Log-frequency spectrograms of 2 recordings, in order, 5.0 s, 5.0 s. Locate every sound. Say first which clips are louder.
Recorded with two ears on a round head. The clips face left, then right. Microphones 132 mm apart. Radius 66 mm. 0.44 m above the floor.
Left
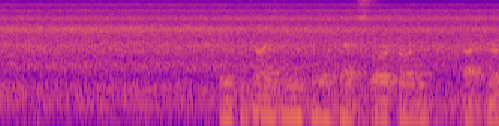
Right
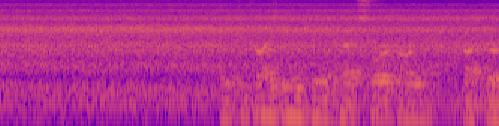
2.2 s a man speaking: left 2 dB; 15° left (ahead or behind), 3 m; by 5.0 s 25° right (ahead or behind), 3 m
